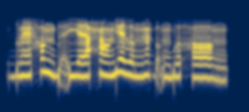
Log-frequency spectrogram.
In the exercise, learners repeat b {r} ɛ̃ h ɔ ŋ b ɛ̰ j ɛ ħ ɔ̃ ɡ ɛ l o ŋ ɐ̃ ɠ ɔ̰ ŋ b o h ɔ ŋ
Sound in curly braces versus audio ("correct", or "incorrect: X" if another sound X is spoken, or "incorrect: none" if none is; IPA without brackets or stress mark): incorrect: l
